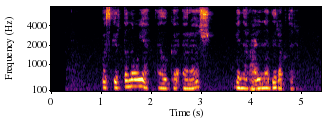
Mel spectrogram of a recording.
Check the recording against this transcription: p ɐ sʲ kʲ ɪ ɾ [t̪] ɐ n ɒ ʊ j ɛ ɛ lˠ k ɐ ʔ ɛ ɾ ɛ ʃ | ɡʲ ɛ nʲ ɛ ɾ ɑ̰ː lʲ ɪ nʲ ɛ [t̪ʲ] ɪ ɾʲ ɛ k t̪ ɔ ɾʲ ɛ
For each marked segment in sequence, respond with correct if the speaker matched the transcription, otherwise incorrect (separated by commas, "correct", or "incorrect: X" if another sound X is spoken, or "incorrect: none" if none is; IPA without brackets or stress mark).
correct, incorrect: d̪ʲ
